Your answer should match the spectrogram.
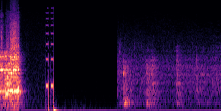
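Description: A short electronic beep with several pitches about a second in, then quiet tape hiss with faint, distant voices starting a little after halfway.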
